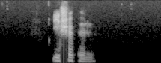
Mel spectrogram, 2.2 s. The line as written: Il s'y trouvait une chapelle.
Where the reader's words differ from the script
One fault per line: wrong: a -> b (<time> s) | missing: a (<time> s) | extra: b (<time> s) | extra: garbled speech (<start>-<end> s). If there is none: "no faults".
missing: s'y trouvait une (0.8 s)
